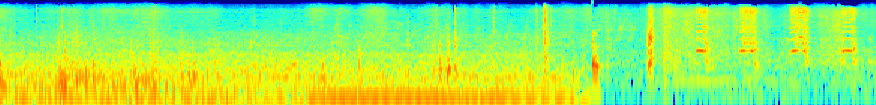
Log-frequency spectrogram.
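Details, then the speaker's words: Chrysler Sebring after rear strut mount plate repair, driving slowly: rhythmic high squeaks about two a second, owner suspected dry ball joint or control arm bushing; was the upper control arm ball joint above the spindle, since fixed. "might have a dry ball joint or something or control arm bushing. I'll have to jack it up again and maybe give her a squirt of lube."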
